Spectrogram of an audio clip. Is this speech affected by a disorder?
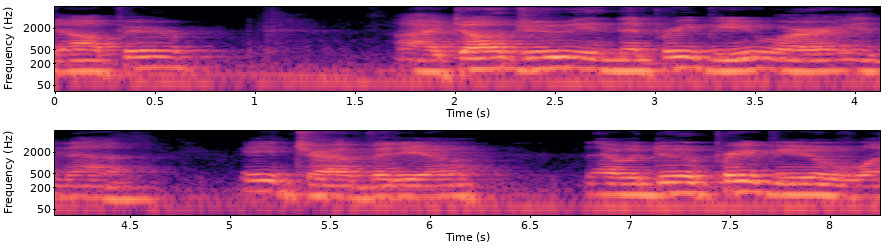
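Yes: Friedreich's ataxia.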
